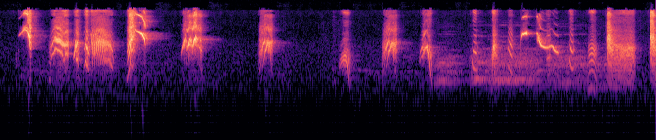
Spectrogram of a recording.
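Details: Long-tailed shrike in full, agitated song: a jumble of harsh buzzy bursts and sharp chips, several brief whistled slurs, and a busier scratchy stretch at the end, with no other sounds.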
